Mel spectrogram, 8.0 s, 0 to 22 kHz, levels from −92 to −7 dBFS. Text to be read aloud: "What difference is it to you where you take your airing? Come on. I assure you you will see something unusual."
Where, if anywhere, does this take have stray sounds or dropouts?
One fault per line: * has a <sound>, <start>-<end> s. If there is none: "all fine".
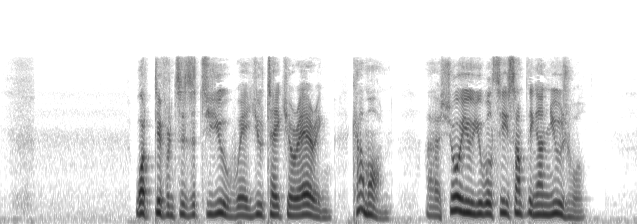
all fine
